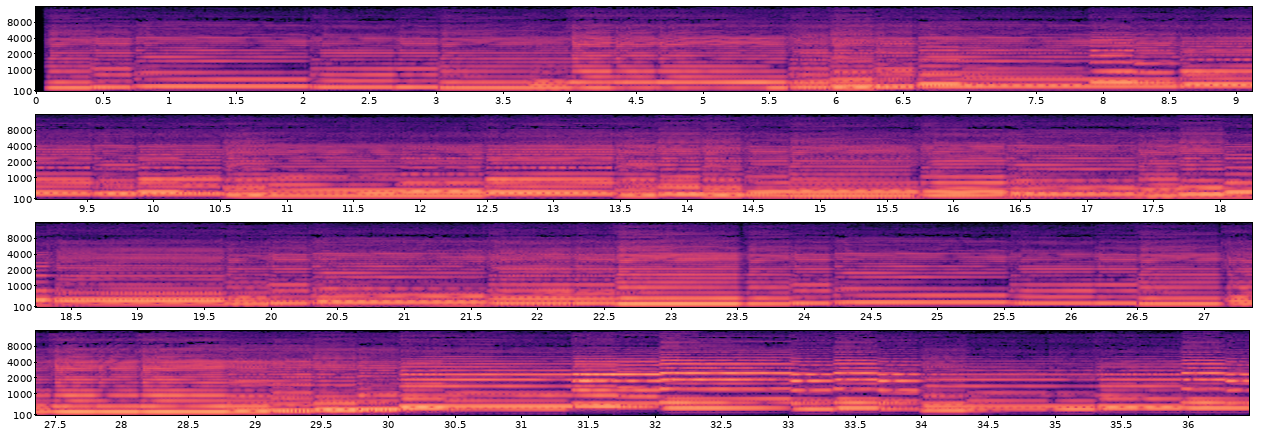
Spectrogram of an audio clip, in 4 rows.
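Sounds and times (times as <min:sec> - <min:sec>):
alto saxophone duet playing a folk song: 0:00.1 - 0:36.4.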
